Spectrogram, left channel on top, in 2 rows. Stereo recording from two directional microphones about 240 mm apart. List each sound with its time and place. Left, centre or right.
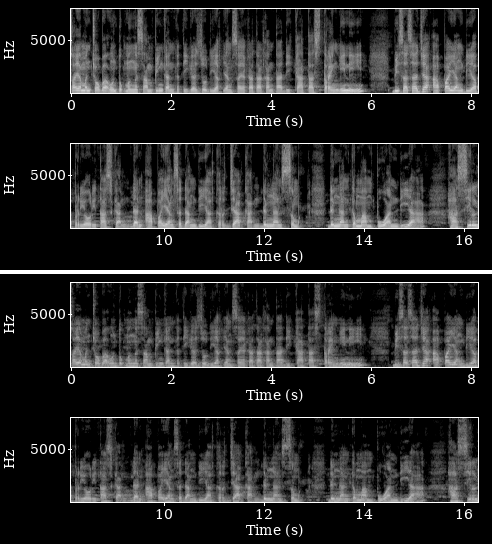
0.0 s speech: left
